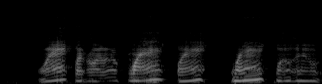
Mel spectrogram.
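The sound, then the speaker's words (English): A duck-call quacking ringtone plays on a phone: six loud, raspy, nasal quacks in quick, steady succession, with no talking over them. “quack. That's the duck hunter ringtone for all of you non-hunters out there.”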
